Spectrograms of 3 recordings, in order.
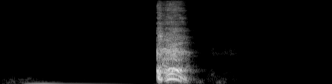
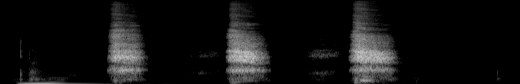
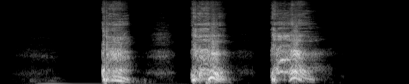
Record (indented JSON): {
  "cough_length": "3.3 s",
  "cough_amplitude": 30052,
  "cough_signal_mean_std_ratio": 0.26,
  "exhalation_length": "5.2 s",
  "exhalation_amplitude": 26990,
  "exhalation_signal_mean_std_ratio": 0.39,
  "three_cough_length": "4.1 s",
  "three_cough_amplitude": 31682,
  "three_cough_signal_mean_std_ratio": 0.42,
  "survey_phase": "beta (2021-08-13 to 2022-03-07)",
  "age": "45-64",
  "gender": "Male",
  "wearing_mask": "No",
  "symptom_cough_any": true,
  "symptom_shortness_of_breath": true,
  "symptom_sore_throat": true,
  "symptom_fatigue": true,
  "symptom_headache": true,
  "symptom_change_to_sense_of_smell_or_taste": true,
  "smoker_status": "Never smoked",
  "respiratory_condition_asthma": false,
  "respiratory_condition_other": false,
  "recruitment_source": "Test and Trace",
  "submission_delay": "5 days",
  "covid_test_result": "Positive",
  "covid_test_method": "RT-qPCR"
}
